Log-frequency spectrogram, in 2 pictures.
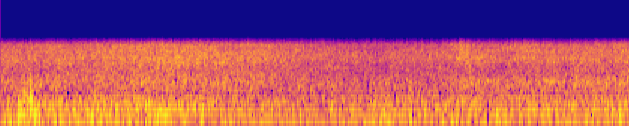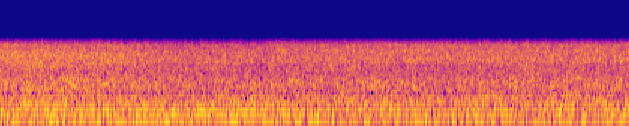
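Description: Hurricane-driven surf and wind: a steady, dense roar of breaking waves mixed with wind buffeting the microphone.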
